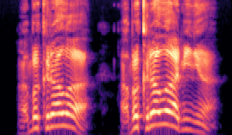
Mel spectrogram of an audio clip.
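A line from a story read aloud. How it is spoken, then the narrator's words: Shouting. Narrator (Russian): кричал он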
